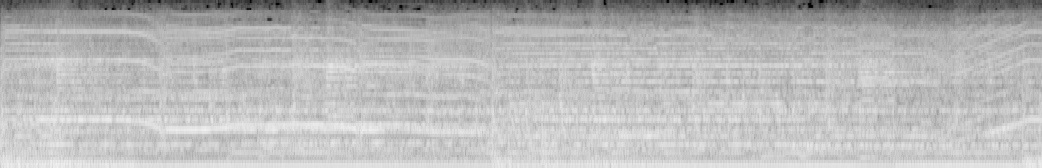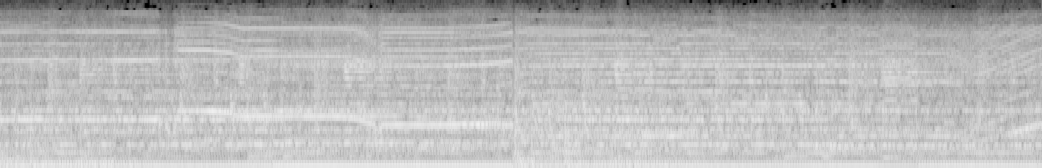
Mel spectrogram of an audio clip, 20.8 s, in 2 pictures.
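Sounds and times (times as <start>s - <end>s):
sad guitar loop: 0.0s - 20.8s.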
